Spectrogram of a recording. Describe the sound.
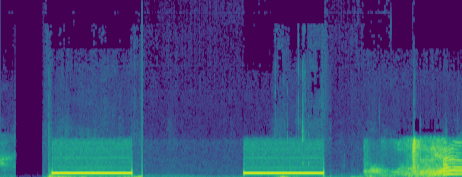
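A telephone ringback tone sounds twice as a call is placed for a quiz on Korean culture, each steady buzzing ring lasting about a second with a pause between, clear and loud, before a voice begins speaking on the line.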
